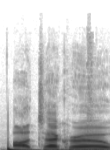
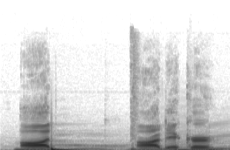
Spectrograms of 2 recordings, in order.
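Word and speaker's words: Autechre: I once met someone who insisted Autekra was pronounced Audicker. Interesting. From my understanding, it's just like I like the idea. It's a made-up word. You can pronounce it however you want.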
